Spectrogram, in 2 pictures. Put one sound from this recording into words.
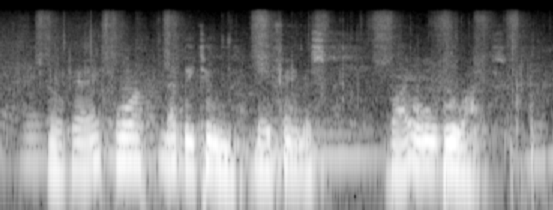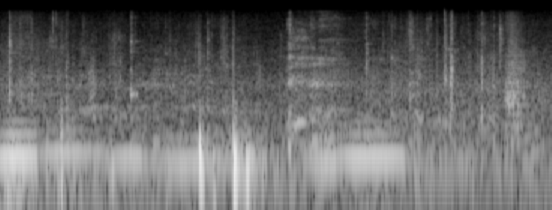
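A concert band plays a lively tune outdoors.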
